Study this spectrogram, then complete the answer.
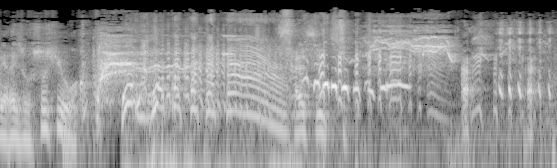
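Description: A man laughs loudly and wildly.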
